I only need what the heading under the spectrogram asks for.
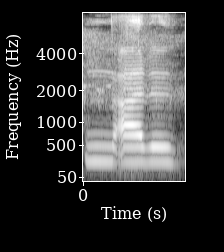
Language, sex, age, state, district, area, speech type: Bengali, female, 30-45, West Bengal, Dakshin Dinajpur, urban, spontaneous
